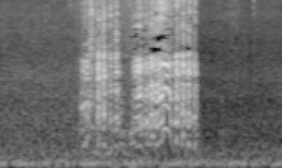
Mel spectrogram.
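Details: A pet blue-and-yellow macaw teasing its owner gives a harsh, raspy, broadband squawk lasting under a second, in two close bursts.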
